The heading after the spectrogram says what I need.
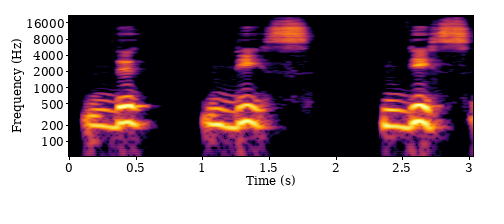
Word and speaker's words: this: 밀어 주셔야 돼요 그다음에는 돼지꼬리 발음이에요 돼지꼬리 발음이라서 디는 제주거리 발음이라 아리니 위니 사이에 혀를 내밀고 드 this this 이렇게 발음이 되는 거고요 그다 얘는 CY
